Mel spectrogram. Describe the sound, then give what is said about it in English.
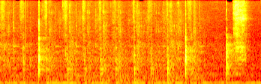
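A knife chops garlic on a cutting board in a quiet run of quick, soft taps, with a few sharper, louder strikes standing out among them. “You just want to chop and scrape everything back into a pile, chop again.”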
